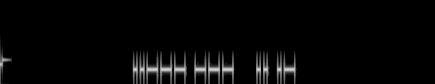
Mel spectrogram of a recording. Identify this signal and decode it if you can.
Morse code, heard as a keyed tone, about 36 wpm, 700 Hz. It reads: 2O IA
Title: Winter Field Day Exchanges 35wpm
